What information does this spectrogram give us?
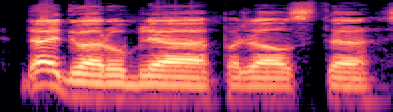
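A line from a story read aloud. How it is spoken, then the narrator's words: Calm. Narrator (Russian): спокойно сказал Иван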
